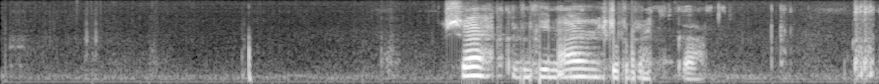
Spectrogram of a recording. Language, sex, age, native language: Icelandic, female, 8, Icelandic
